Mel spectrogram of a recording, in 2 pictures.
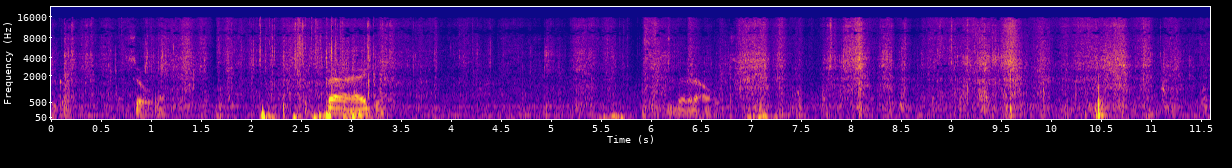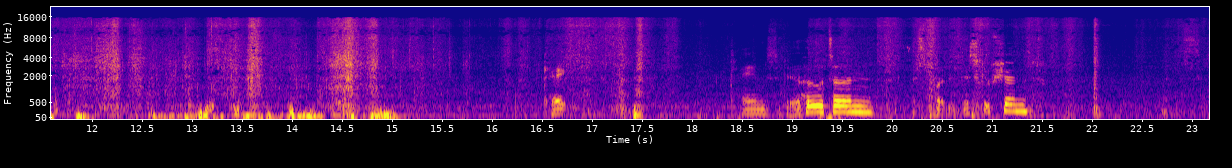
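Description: Nylon fabric rustles and crinkles as hands handle a bag.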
